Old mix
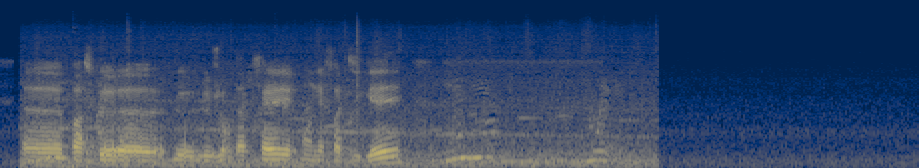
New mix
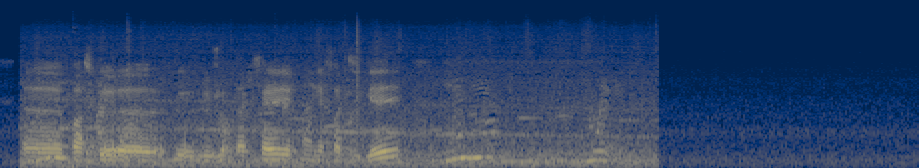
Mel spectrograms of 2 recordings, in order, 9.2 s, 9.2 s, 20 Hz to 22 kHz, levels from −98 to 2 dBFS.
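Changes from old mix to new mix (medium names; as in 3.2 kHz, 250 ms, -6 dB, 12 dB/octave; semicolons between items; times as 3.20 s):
speech -4.5 dB; master: add bass shelf 130 Hz -7.5 dB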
